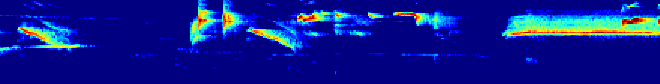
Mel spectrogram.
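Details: Song of an orange-headed thrush of the Cililin local strain after molting, teler style: a falling whistle, short chirps and a long steady low whistle, ending in a sustained buzzy high note.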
